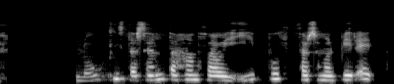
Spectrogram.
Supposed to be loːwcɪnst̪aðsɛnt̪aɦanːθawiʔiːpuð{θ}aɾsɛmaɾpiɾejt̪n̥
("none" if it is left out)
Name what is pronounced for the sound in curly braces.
θ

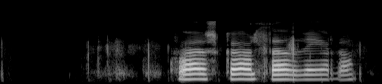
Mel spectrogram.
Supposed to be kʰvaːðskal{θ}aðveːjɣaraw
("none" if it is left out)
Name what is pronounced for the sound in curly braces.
θ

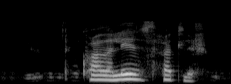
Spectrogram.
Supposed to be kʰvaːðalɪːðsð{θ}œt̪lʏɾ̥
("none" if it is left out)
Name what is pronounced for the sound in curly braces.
f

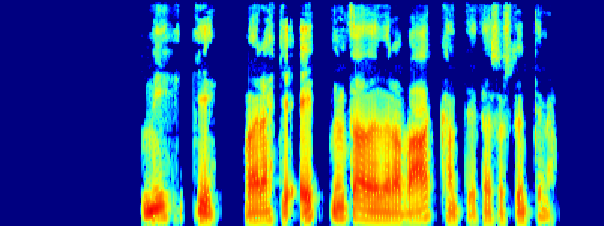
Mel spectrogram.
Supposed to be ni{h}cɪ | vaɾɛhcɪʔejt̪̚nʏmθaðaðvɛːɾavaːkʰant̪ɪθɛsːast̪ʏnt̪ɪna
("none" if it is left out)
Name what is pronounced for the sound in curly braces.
h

